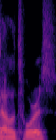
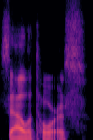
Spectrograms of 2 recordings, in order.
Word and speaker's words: Zalatoris: Do not mispronounce my boy Zally's name like that. Zalatoris? Zalatoris.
